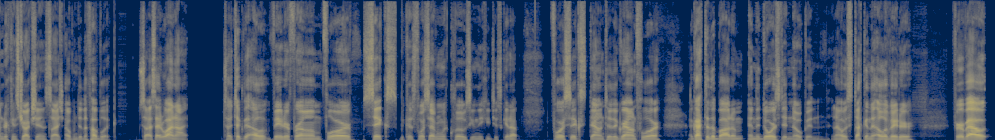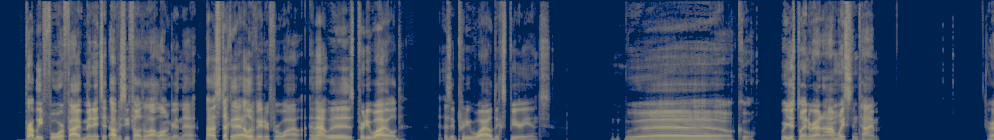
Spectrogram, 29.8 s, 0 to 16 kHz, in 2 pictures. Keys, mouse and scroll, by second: 6.6-7.4 scroll down 1, 9.5 click, 10.4 click, 21.8 click, 29.1 click.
